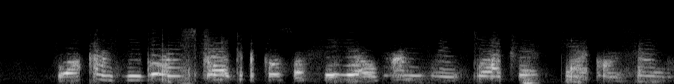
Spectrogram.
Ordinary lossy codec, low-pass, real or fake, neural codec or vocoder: none; 5.4 kHz; fake; codec, 44.1 kHz, 0.9 kbps, DAC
